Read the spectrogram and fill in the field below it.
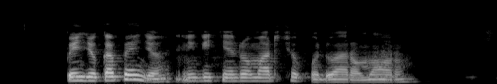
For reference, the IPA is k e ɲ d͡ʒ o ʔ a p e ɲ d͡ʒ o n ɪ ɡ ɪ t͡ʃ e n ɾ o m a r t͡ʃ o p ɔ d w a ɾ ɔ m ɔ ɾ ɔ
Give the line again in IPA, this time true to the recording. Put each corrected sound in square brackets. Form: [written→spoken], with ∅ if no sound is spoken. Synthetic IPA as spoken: [k→p] e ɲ d͡ʒ o [ʔ→k] a p e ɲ d͡ʒ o n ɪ ɡ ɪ t͡ʃ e n ɾ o m a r t͡ʃ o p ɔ d w a ɾ ɔ m ɔ ɾ ɔ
